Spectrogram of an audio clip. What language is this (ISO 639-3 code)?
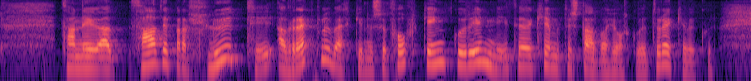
isl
